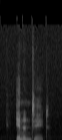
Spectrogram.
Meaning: 1. To cover with large amounts of water; to flood 2. To overwhelm
- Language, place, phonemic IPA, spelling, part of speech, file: English, California, /ˈɪn.ənˌdeɪt/, inundate, verb, En-us-inundate.ogg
